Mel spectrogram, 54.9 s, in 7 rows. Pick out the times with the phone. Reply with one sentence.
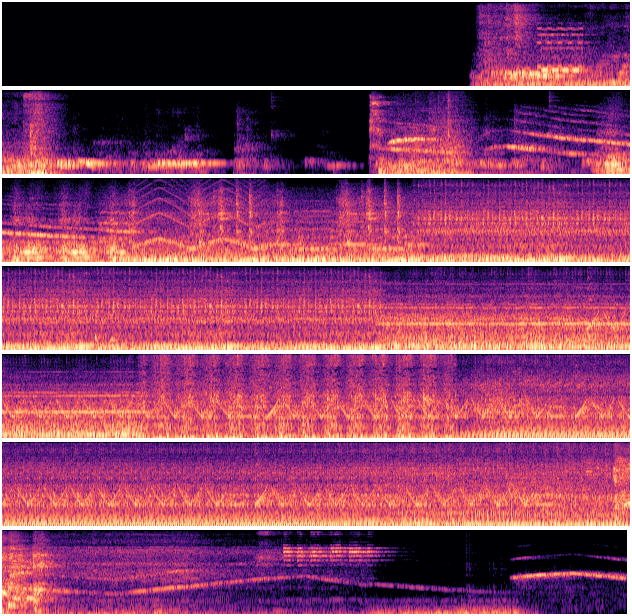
You can hear the phone from 6.7 to 7.3 s.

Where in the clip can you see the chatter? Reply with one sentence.
The chatter can't be heard in this clip.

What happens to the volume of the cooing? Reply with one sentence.
The loudness of the cooing goes down.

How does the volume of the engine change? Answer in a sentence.
The loudness of the engine stays about the same.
